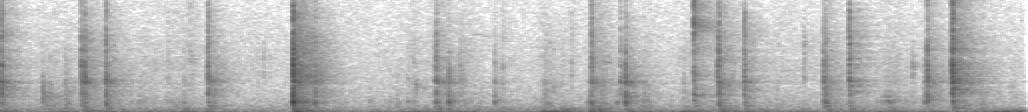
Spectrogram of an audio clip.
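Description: Small irregular clicks and ticks of a nut driver turning a wheel nut onto the hex hub of an RC truck wheel, with one sharper click about one and a half seconds in.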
